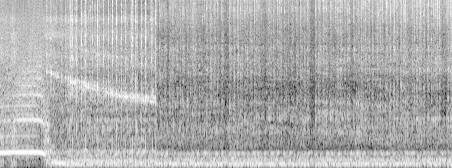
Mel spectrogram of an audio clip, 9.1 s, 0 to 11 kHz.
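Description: A V8 drag car idles with a lumpy, deep rumble.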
